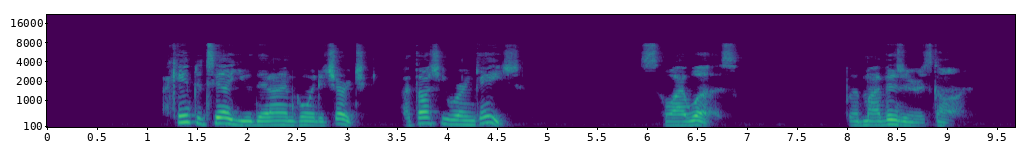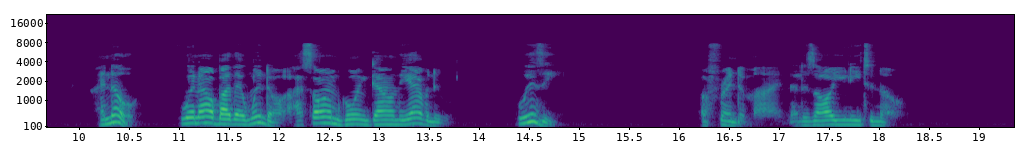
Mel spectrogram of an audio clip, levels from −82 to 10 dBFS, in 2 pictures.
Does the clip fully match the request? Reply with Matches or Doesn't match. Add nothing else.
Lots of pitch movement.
Matches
